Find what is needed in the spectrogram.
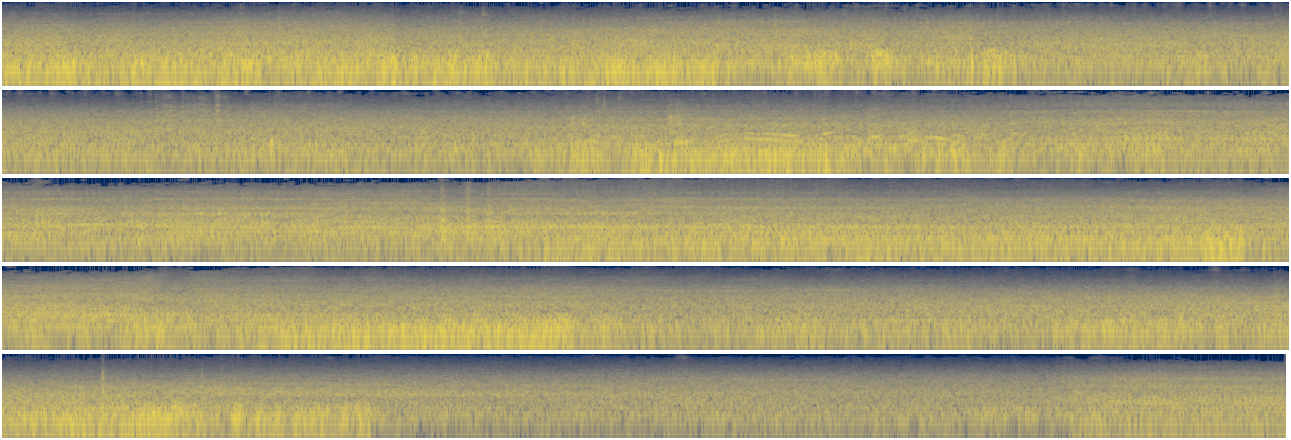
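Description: Road traffic on a city street: cars and motorbikes passing, with a motor scooter's engine droning past about halfway through.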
